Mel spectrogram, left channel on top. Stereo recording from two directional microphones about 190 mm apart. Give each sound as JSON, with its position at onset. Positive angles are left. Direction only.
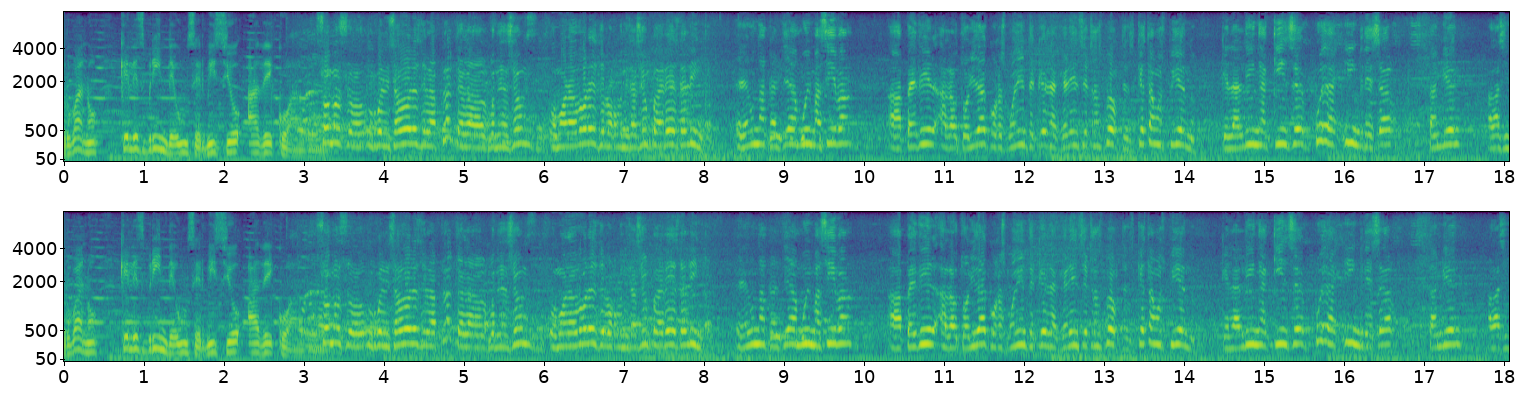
{"t": 0.1, "sound": "a man's voice", "side_deg": 5}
